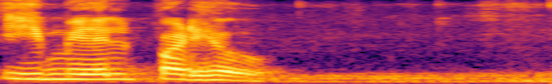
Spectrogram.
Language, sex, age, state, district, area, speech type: Sindhi, male, 45-60, Delhi, South Delhi, urban, read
